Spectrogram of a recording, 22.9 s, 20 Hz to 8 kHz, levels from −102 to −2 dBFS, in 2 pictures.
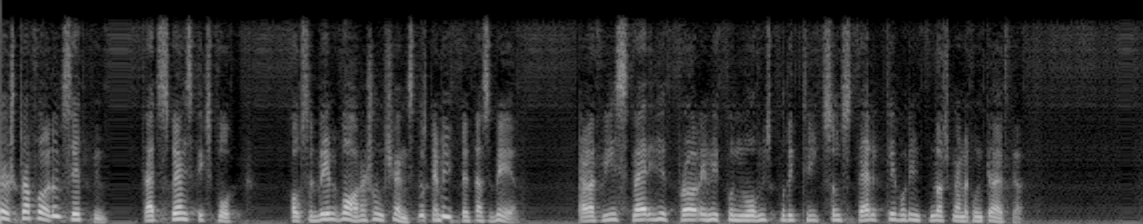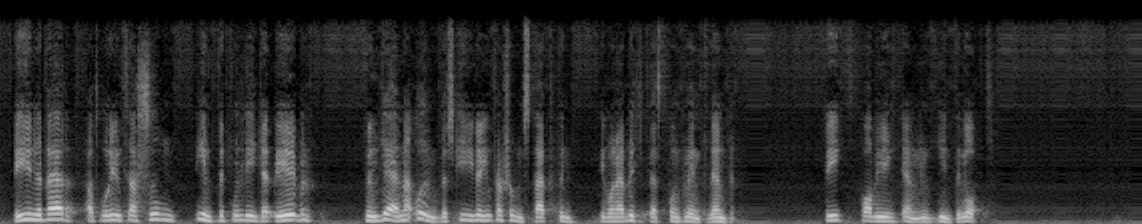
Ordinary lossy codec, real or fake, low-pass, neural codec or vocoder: none; fake; 7.2 kHz; codec, 16 kHz, 0.5 kbps, FreqCodec, larger model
